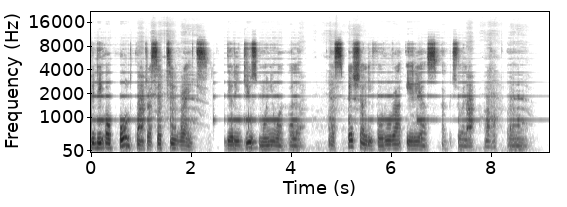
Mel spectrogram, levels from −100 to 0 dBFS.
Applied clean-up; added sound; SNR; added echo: neural mask model RNNoise.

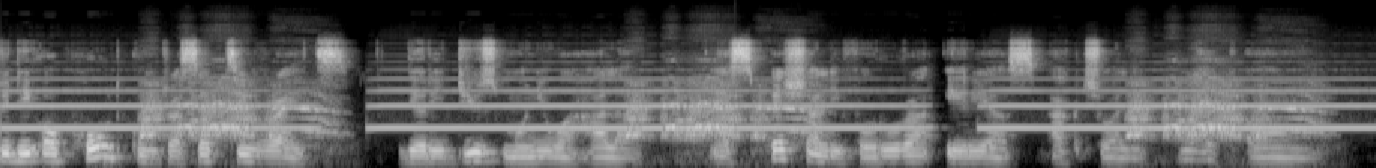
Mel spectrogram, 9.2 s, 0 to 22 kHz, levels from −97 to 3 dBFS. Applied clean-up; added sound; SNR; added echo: none; Chicken, rooster + Trumpet; 3 dB; none.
